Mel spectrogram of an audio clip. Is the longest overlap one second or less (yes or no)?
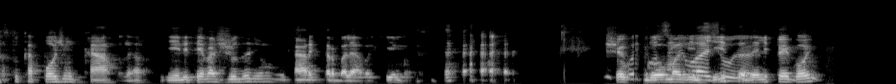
no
